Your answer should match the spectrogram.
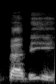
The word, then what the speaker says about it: Baby: Baby, yeah.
